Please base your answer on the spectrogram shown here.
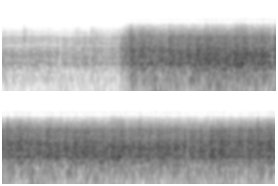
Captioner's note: train engine roaring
